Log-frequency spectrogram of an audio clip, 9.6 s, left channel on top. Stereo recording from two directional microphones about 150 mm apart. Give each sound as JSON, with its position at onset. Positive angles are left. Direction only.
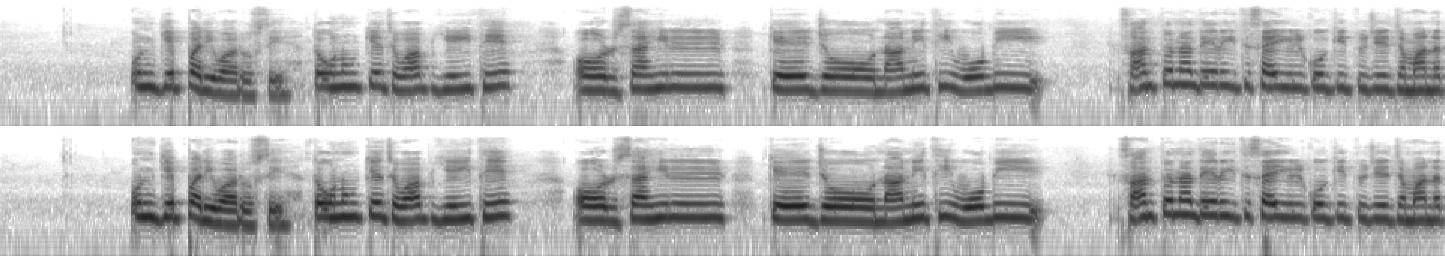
{"t": 1.0, "sound": "a woman's voice", "side_deg": -30}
